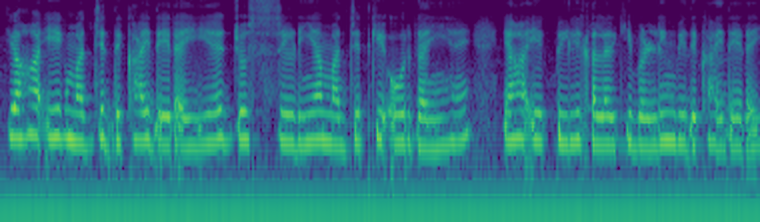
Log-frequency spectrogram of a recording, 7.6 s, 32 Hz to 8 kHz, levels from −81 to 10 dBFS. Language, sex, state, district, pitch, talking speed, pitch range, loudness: Hindi, female, Bihar, Bhagalpur, 235 Hz, 190 wpm, 220-245 Hz, -18 LUFS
